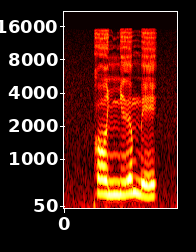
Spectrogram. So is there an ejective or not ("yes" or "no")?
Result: no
